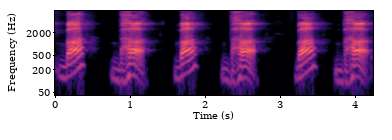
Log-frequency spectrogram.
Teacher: Do you hear how I'm saying ba without breath and then bha with breath? It's simply I'm blowing some breath out when I am saying it, and with the other one, with the ba with no breath, I'm simply opening my lips.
